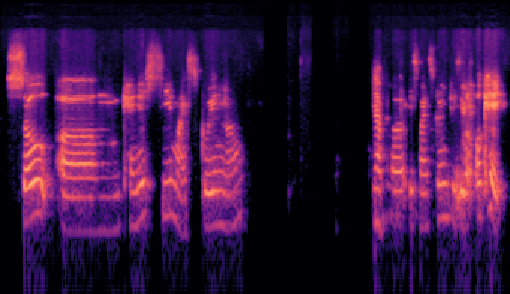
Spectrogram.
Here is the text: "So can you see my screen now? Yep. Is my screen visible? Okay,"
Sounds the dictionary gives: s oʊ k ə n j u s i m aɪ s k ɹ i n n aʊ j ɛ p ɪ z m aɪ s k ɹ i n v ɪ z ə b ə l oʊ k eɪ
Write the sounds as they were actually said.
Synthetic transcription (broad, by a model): s oʊ k ə n j u s i m aɪ s k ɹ i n n aʊ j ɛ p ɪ s m aɪ s k ɹ i n f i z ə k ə l oʊ k eɪ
